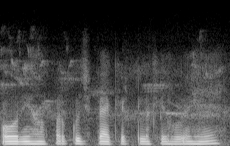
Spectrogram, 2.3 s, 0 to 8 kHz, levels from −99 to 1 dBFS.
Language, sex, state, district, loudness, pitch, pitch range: Hindi, male, Uttar Pradesh, Shamli, -19 LUFS, 135 Hz, 130-135 Hz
